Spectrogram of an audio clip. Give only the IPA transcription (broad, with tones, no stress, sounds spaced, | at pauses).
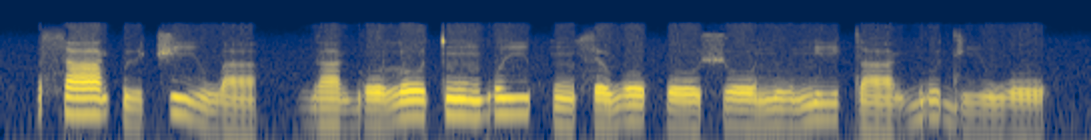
s aː˦ k͡p ɨ˨ t͡ʃ iː˦˨ w a˨ | ɡ a˨ ɡ o˨ l o˦ t ũ˦ ɡʷ iː˦ f ũ˨ s ə˨ w o˧ f oː˨ ʃ oː˨ n u˨ n iː˧ t aː˨ ɡ͡b u˦ d iː˨ w o˨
